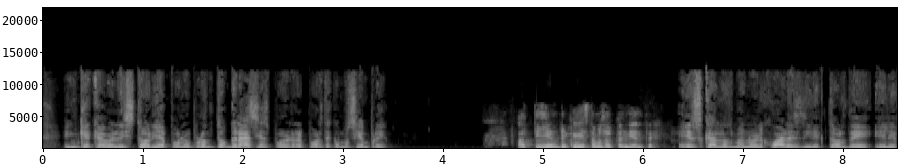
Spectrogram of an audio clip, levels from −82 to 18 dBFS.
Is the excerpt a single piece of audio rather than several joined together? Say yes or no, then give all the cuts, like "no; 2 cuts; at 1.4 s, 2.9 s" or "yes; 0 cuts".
no; 1 cut; at 6.3 s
